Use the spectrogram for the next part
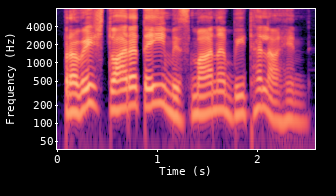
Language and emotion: Sindhi, neutral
